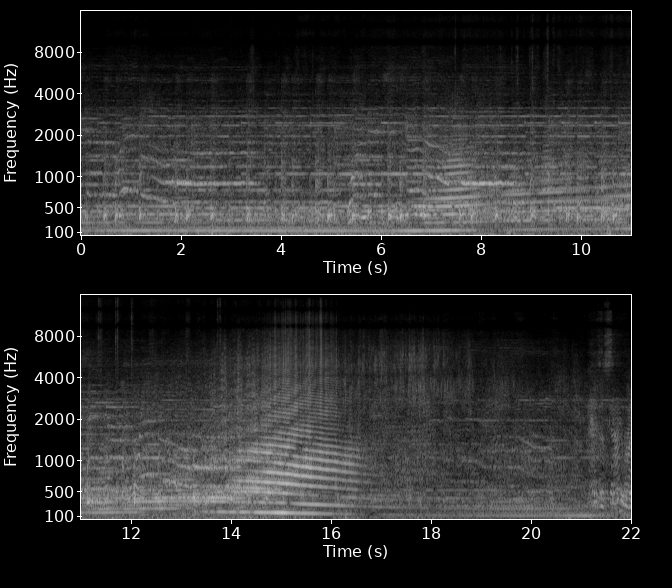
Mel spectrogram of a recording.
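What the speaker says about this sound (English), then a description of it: "flies the Ghostwriter into the vertical for his next" The Ghostwriter skywriting plane climbs into a vertical maneuver at an airshow, its propeller engine droning steadily and then swelling louder with a rising, shifting whine before easing off.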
